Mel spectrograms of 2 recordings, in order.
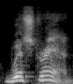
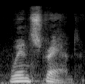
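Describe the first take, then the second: First: No n sound comes before the s. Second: An n sound comes before the s. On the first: The speaker calls it right. "Actually, there's no N" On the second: The speaker calls it wrong. "I've given you an N"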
